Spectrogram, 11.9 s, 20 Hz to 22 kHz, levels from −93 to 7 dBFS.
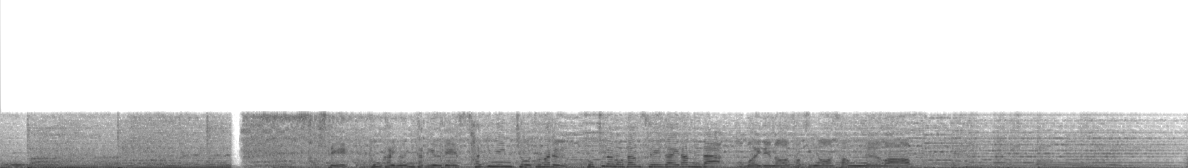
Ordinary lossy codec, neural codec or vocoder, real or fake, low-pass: none; codec, 16 kHz, 8 kbps, FunCodec, trained on Chinese and English, 25 frames a second; fake; 7.2 kHz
